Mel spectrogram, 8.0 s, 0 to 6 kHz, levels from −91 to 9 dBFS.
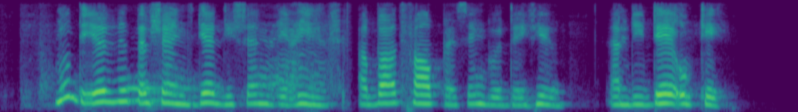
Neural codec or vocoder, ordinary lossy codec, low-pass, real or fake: codec, 44.1 kHz, 1.7 kbps, Pupu-Codec; none; 5.4 kHz; fake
